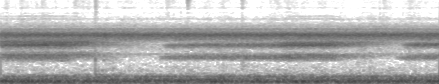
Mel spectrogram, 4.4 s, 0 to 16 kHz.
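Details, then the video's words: Thousands of frogs singing in the rain form an unbroken, many-layered droning trill, higher voices shifting in and out over a steady low roar of falling rain; no other sounds stand out. "Frogs in Rain 2 Hours of Frogs, Thousands of Frogs Singing"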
